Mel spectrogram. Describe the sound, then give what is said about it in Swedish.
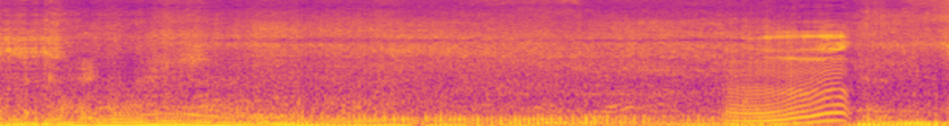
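An old BMW car drives past at a vintage car event, its engine giving a loud, steady droning hum whose pitch wavers, then climbs briefly near the end. “Oj, här kommer en fin gammal BMW också.”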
